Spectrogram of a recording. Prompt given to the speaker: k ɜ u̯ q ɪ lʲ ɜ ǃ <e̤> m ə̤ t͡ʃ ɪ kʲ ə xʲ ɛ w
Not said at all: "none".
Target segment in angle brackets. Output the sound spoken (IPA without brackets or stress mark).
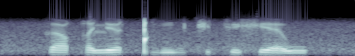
ɛ̤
